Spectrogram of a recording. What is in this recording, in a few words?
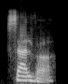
"salvor", Indian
